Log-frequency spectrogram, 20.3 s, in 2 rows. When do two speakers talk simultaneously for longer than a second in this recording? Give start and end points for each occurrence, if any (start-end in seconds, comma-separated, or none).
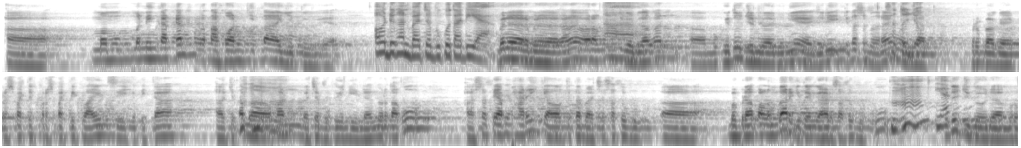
none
